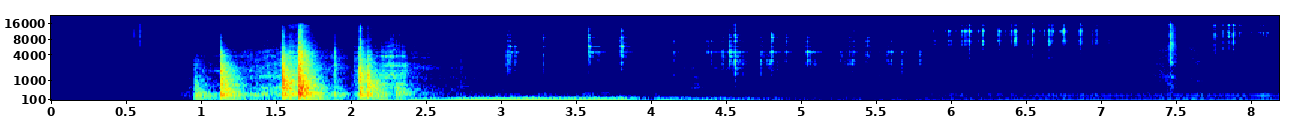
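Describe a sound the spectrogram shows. Small metal screws click and rattle against a metal part.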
